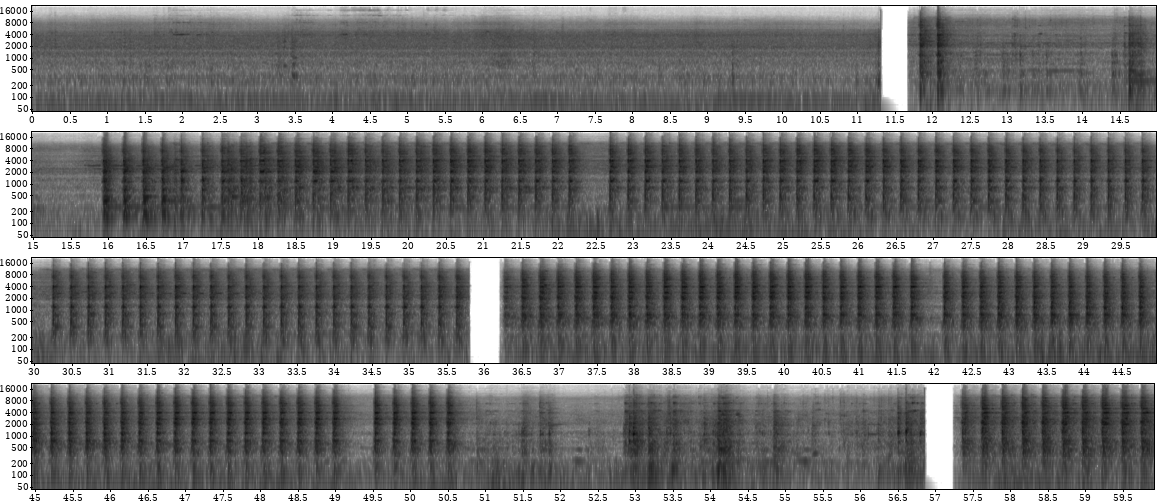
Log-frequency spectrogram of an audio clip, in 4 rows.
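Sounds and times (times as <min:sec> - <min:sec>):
hydraulic breaker pounding rock: 0:11.7 - 0:15.2, 0:15.9 - 0:59.9.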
